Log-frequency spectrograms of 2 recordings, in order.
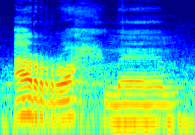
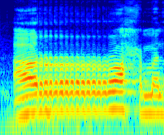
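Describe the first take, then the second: First: The r is trilled with two or three taps. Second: The r is trilled for a long time. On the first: The speaker calls it right. "Dua atau tiga takrir aja" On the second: The speaker calls it wrong. "terlalu banyak"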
